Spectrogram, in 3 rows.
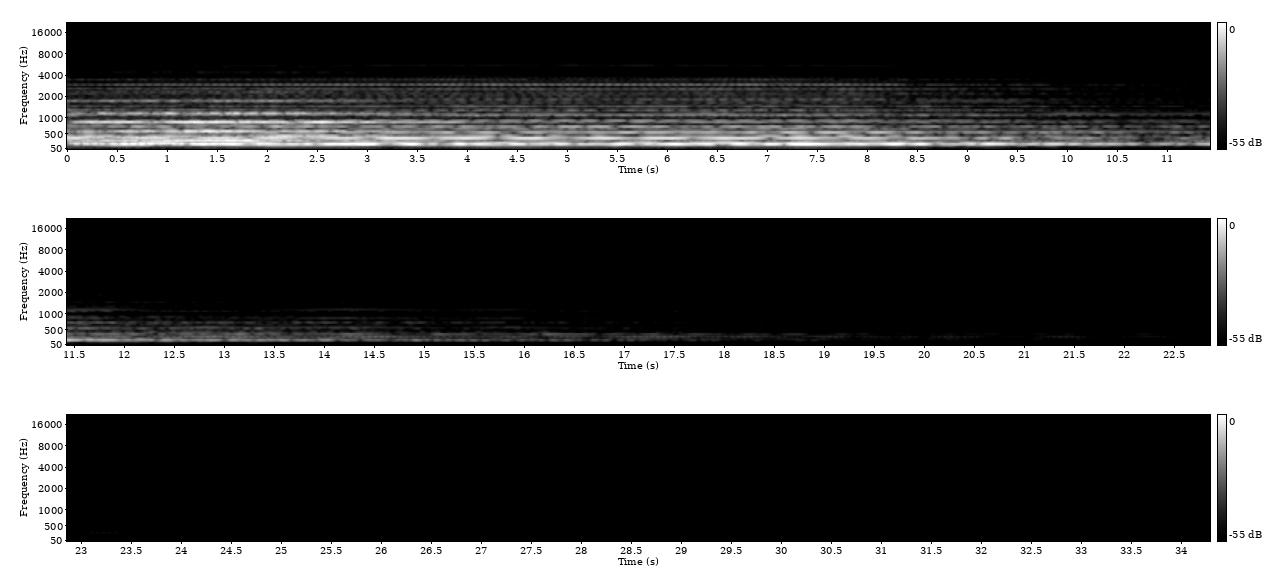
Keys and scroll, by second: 2.1 5, 5.6 5, 5.8 Return, 10.2 z, 11.9 Escape, 15.5 5, 15.6 0, 15.9 Return, 24.0 g, 27.8 z, 29.5 Escape, 29.7 Escape.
